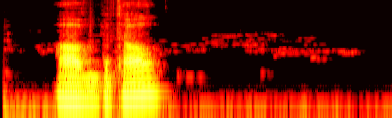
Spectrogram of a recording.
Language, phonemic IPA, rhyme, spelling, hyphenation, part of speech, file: Norwegian Bokmål, /ˈɑːʋbɛtɑːl/, -ɑːl, avbetal, av‧be‧tal, verb, Nb-avbetal.ogg
- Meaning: imperative of avbetale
